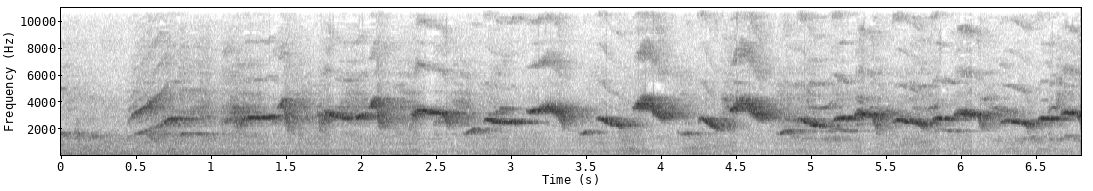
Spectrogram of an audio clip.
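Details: A bird chirps a lively song of rapid high twittering notes, many short upswept and downswept chips strung together continuously.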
